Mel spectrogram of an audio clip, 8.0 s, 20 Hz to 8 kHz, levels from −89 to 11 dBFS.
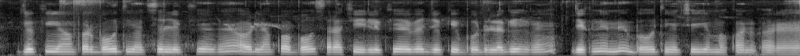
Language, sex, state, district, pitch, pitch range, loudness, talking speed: Maithili, male, Bihar, Bhagalpur, 125 Hz, 125-135 Hz, -17 LUFS, 245 wpm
